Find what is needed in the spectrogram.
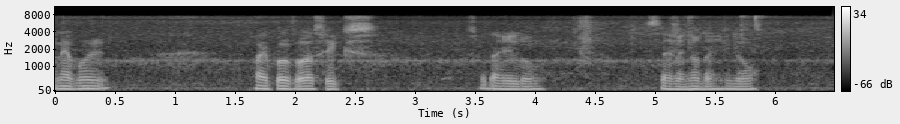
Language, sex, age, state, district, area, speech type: Assamese, male, 30-45, Assam, Goalpara, urban, spontaneous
